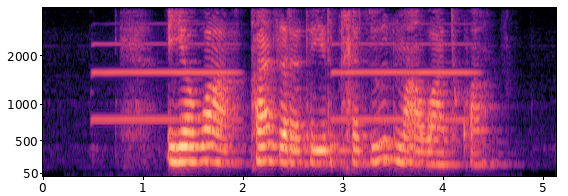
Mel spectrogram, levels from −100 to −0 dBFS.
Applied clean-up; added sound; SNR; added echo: none; Wind instrument, woodwind instrument; 16 dB; reverberation time 0.5 s.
